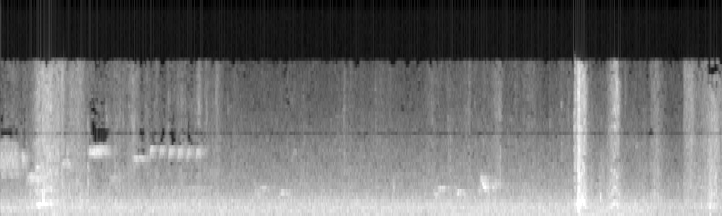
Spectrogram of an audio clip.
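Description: Outdoor ambience: a steady wash of background noise with a few brief scrapes or rustles, the sharpest about seven seconds in. A bird gives faint high chirps near the start.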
